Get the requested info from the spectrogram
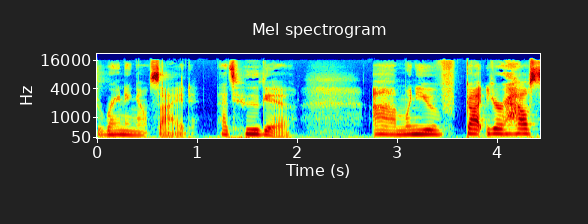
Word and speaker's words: hygge: But it's the concept that I mistakenly thought was pronounced Hygge, but it's actually pronounced Hygge.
